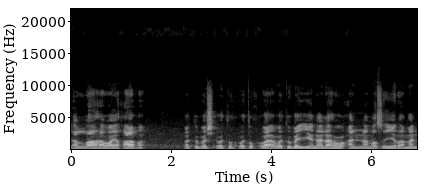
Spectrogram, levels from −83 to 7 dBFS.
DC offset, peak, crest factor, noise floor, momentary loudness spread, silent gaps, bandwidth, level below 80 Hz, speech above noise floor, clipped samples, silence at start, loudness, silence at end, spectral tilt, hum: under 0.1%; -10 dBFS; 18 dB; -55 dBFS; 10 LU; none; 11 kHz; -72 dBFS; 29 dB; under 0.1%; 0 s; -27 LUFS; 0 s; -5 dB/octave; none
